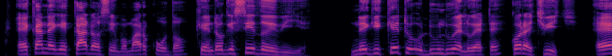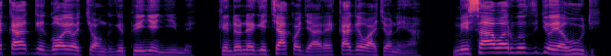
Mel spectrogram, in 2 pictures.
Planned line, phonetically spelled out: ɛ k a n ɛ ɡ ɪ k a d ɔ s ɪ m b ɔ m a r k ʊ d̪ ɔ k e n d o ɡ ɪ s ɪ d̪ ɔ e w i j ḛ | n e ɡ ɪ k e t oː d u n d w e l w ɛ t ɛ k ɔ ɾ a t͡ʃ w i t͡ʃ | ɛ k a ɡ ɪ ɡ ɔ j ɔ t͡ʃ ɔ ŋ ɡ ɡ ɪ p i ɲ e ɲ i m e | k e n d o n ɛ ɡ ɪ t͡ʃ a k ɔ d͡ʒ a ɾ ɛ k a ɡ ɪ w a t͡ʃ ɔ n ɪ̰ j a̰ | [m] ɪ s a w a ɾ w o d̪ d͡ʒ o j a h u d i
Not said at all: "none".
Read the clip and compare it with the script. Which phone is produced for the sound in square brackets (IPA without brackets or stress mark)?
m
